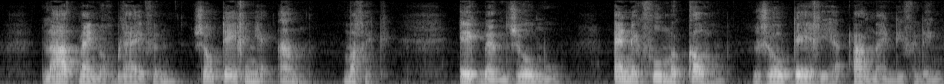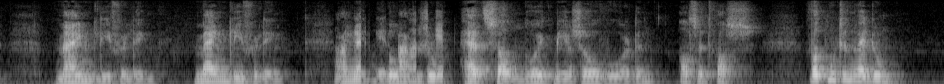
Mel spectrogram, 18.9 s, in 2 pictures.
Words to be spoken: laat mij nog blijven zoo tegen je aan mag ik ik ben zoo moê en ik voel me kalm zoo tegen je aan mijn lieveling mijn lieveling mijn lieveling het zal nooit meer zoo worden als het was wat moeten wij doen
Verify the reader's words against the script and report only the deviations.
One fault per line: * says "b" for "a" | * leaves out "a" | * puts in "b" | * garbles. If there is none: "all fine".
* garbles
